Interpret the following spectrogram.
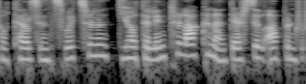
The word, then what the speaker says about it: Interlaken: not, you know, you don't necessarily hear interlockan because it's being pronounced lockin, you're not necessarily thinking like Exactly.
